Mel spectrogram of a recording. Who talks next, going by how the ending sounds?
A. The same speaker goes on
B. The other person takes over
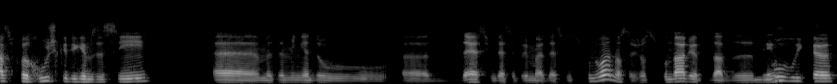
A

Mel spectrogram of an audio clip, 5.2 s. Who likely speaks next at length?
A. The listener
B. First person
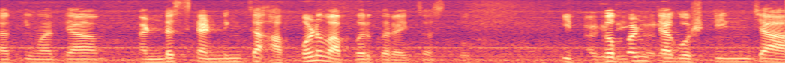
B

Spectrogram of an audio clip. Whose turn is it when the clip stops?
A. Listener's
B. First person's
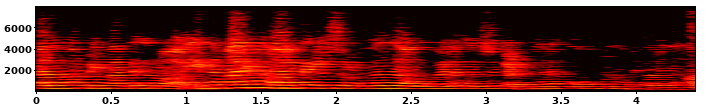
A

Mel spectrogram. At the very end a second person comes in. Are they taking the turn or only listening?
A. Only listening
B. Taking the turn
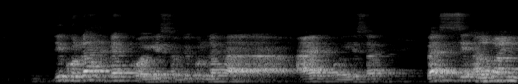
B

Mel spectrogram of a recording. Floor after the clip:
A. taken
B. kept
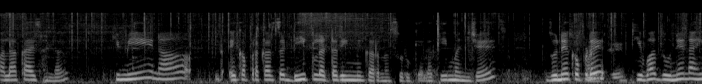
B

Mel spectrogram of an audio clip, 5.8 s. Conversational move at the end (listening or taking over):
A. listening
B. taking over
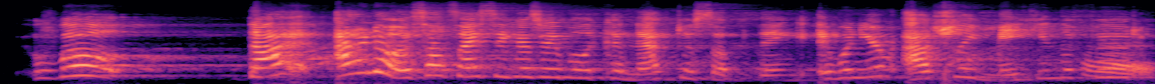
A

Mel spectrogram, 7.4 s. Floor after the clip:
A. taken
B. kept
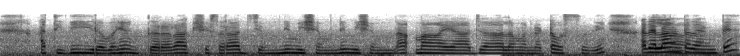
B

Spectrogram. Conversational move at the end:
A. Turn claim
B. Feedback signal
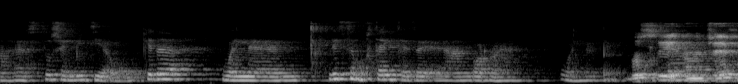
A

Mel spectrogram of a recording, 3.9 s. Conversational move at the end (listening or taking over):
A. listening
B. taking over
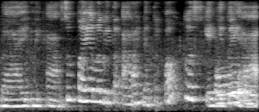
B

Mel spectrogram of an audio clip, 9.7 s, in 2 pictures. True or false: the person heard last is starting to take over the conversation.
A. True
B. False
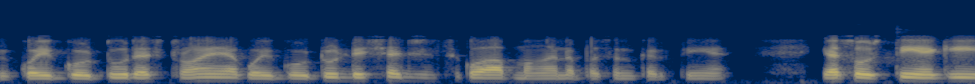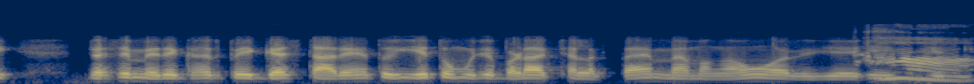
A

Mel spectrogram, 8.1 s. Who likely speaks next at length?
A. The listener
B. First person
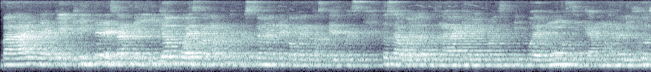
B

